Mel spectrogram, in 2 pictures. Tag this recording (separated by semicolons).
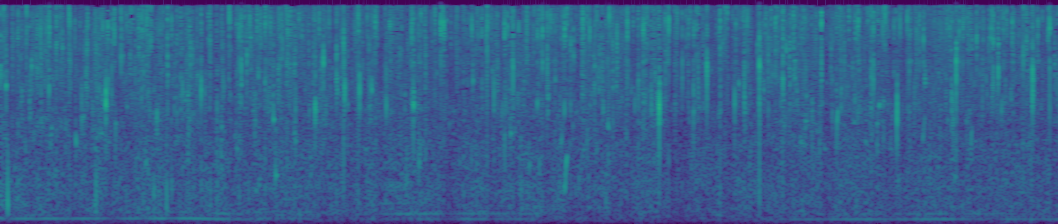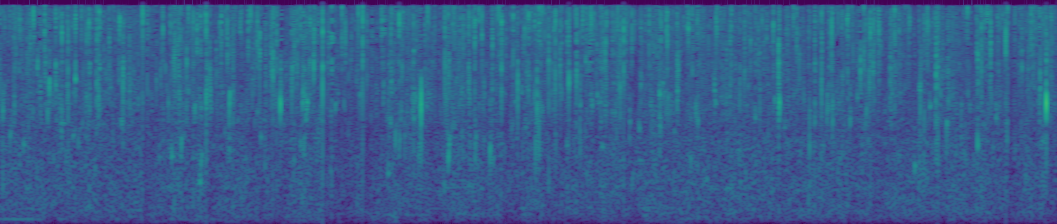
splashes; wet; drip; puddle; raining; rain; dripping; water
